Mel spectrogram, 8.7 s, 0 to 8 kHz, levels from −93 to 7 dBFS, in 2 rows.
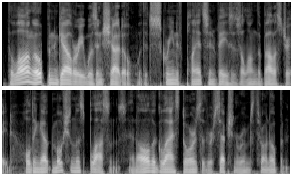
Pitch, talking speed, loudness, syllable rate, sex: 95 Hz, 220 wpm, -20 LUFS, 5.8 syllables/s, male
